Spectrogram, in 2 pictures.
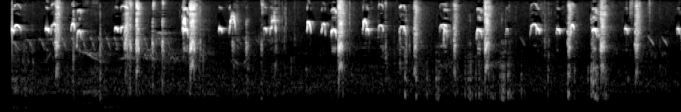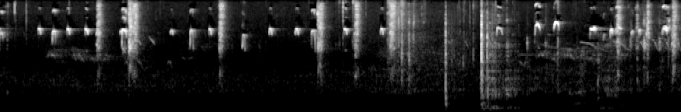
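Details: Baby red squirrels giving rapid high, thin squeaks and chirps, with sharp clicks and scratchy rustles scattered irregularly through the recording and a few short tonal whistles.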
